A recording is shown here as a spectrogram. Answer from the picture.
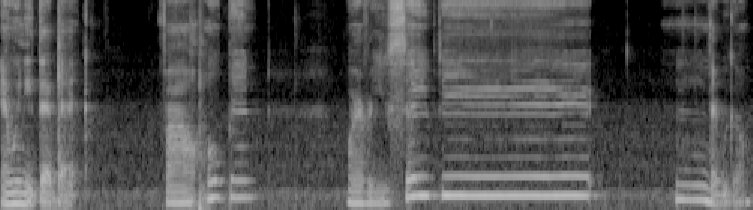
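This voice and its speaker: A woman's high-pitched voice at a very slow pace, ordinary pitch variation, long and frequent pauses, and noticeable background noise. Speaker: sims custom content creator. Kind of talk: tutorial. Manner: casual, conversational.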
